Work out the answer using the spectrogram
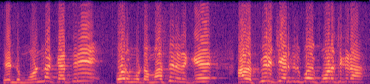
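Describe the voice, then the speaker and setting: An actor playing a middle-aged village barber uncle in a film, ranting and mocking loudly. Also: male voice, very high-pitched, rough recording. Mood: scolding. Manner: loud, fast, mocking comic rants. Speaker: comic uncle.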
